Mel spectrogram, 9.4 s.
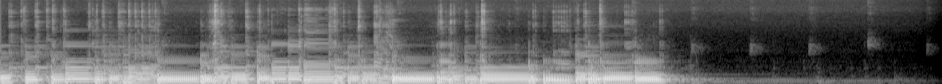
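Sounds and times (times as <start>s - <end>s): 
fingered bass guitar: 0.0s - 7.2s.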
